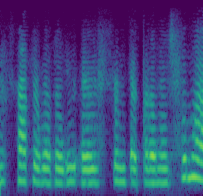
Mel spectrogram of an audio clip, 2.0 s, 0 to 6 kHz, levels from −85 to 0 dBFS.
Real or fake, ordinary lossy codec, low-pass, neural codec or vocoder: fake; MP3, 32 kbps; 5.4 kHz; codec, 16 kHz, 0.5 kbps, FreqCodec, smaller model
